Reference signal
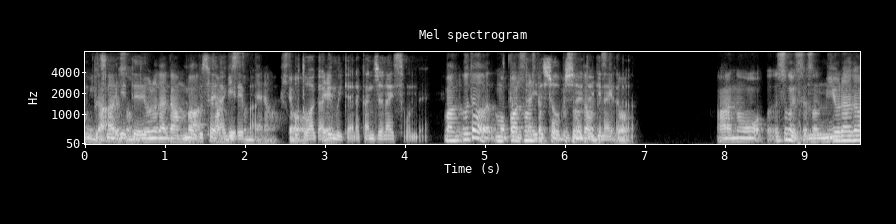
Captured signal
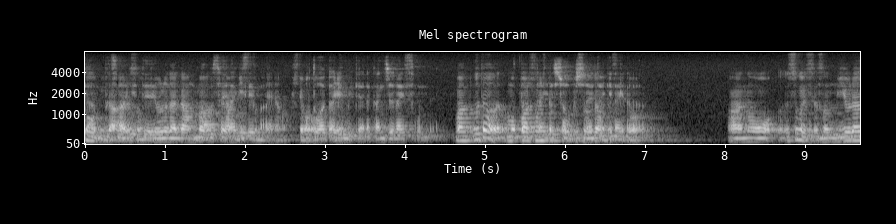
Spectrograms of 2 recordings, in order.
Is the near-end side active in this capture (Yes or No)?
No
